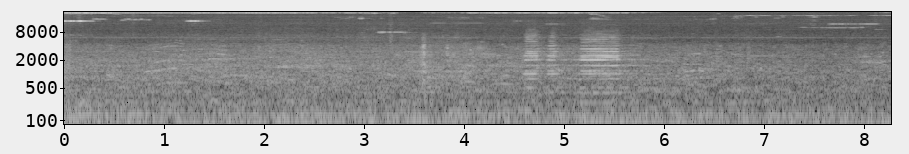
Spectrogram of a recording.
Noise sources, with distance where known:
car horn, near; person or small group talking, far

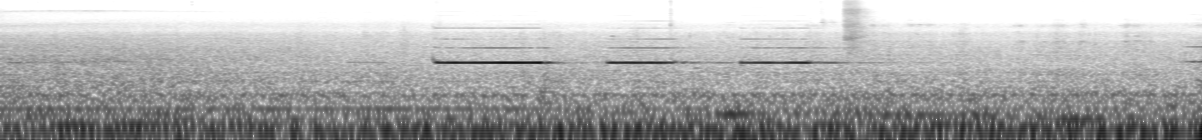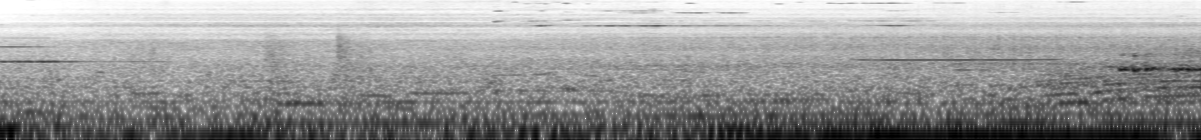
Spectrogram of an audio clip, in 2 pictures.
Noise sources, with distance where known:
large-sounding engine; reverse beeper

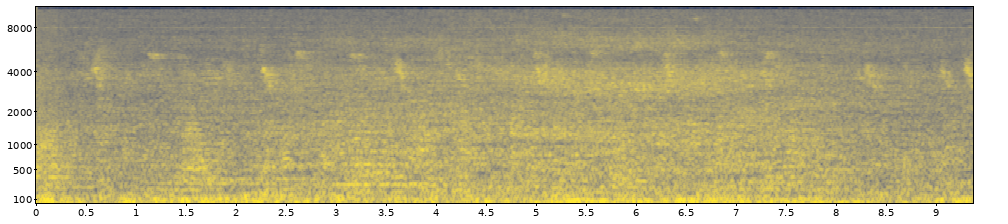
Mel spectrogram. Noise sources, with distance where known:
background noise

